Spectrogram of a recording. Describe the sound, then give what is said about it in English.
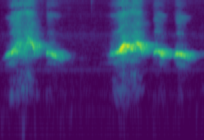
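Two whistled calls, each a bright rising-then-falling whistle ending in a softer trailing note, as a person imitates a widgeon duck's whistle; clear with a short pause between. “The other half of all ducks make some sort or variation of a whistling noise. So widgeon make that iconic.”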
